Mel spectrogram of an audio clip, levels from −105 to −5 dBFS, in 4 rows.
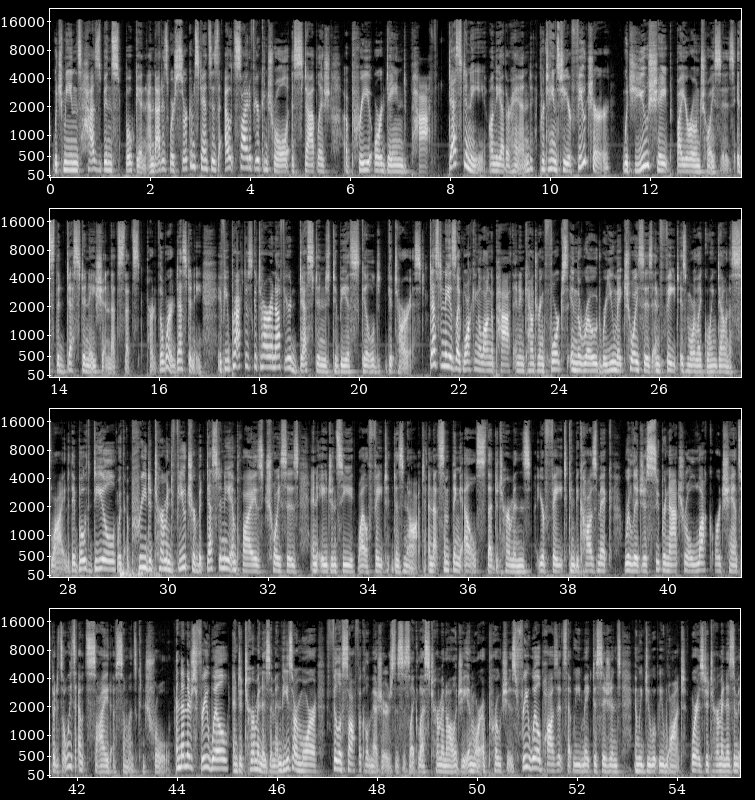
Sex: female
